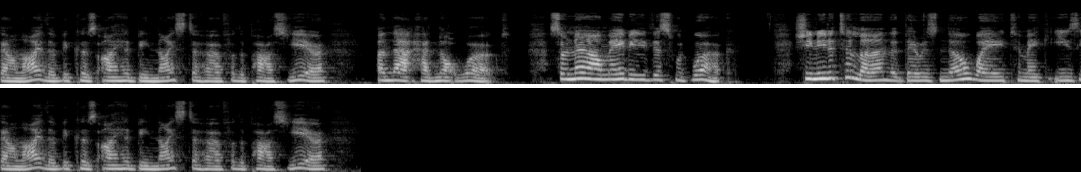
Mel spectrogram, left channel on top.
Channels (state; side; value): drops out; right; at 3.5 s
